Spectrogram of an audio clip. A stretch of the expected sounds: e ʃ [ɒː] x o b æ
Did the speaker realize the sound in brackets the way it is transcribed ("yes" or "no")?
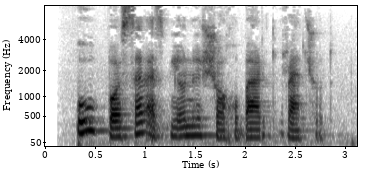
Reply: yes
